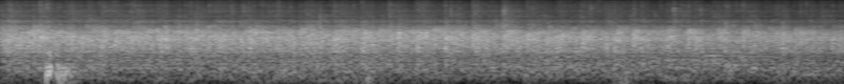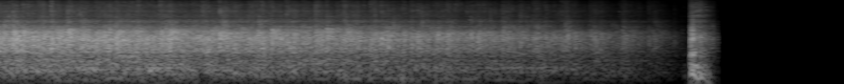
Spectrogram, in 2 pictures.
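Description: Audience applause, a steady round of many hands clapping that fades out over the last few seconds, ending with a brief burst of sound just before silence.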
